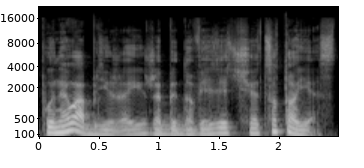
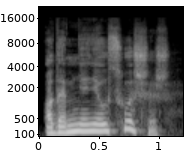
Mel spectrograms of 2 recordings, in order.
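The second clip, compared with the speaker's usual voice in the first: higher, eager reassurance; hasty assurance; 8 semitones higher, 4 dB louder than usual. A narrator's reading. Alice hurries to change the subject, eagerly reassuring. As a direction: promise it at once, flustered. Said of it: "chcąc pospiesznie zmienić temat rozmowy".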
